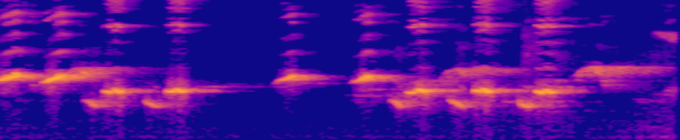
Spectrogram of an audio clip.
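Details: White-rumped shama singing a morning training song intended to set other shamas singing; mellow fluting whistles alternate with higher slurred notes in quick varied phrases, with two brief silent gaps.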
